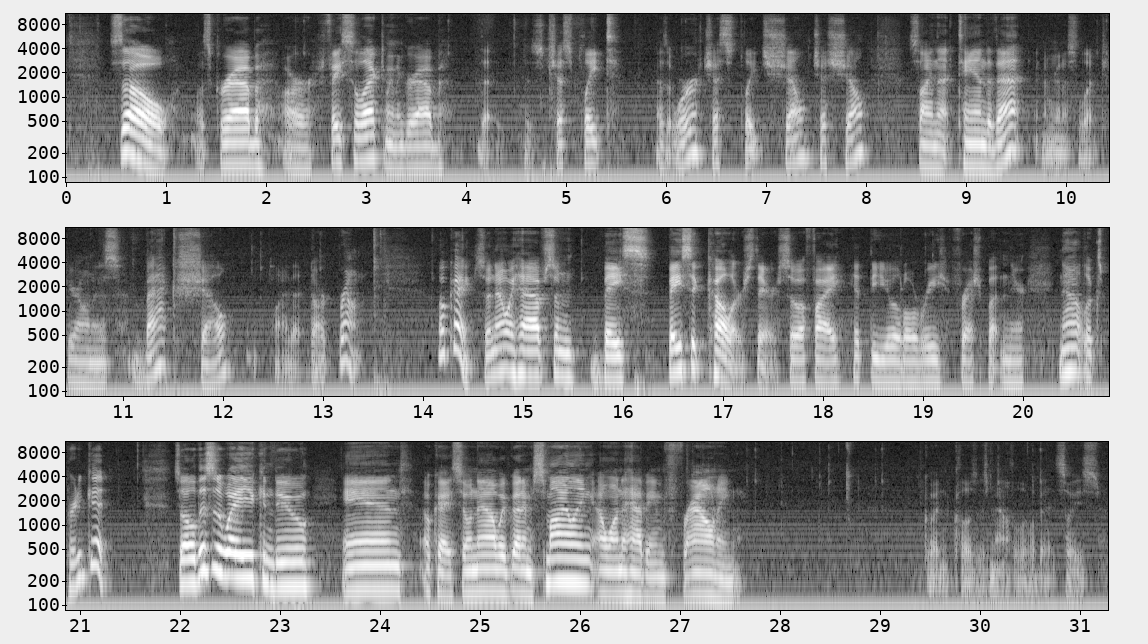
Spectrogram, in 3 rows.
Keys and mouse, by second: 0.2 Tab, 3.7 click, 4.7 ctrl+l, 5.2 middle click, 6.0 middle click, 6.2 click, 7.0 click, 8.1 click, 8.8 middle click, 10.3 click, 11.5 ctrl+l, 12.2 click, 12.8 click, 13.6 Tab, 14.0 middle drag, 14.3 middle click, 14.5 middle drag, 14.6 click, 15.2 click, 15.2 middle click, 15.2 right click, 15.3 middle click, 15.4 click, 15.5 middle click, 16.1 KP_0, 16.9-17.3 middle drag, 19.0 click, 26.4 g, 28.0 g, 29.4 g, 30.5 click, 30.7 g.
